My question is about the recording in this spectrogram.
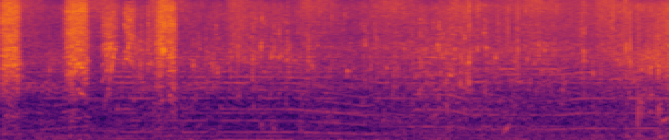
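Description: Background music, with water splashing a few times in the first second or so as a barracuda is held in the water against the side of a boat, then lighter water sounds.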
